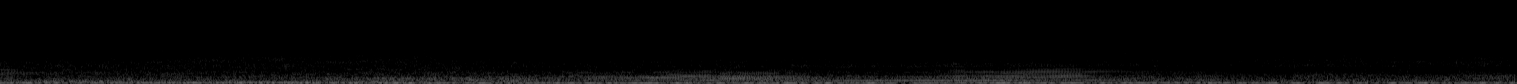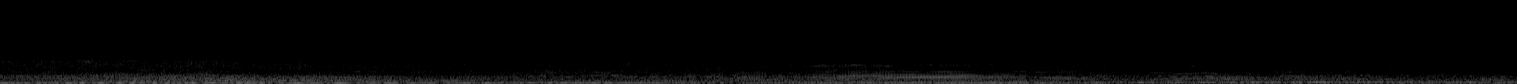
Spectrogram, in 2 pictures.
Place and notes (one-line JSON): {"title": "Jacksons Ln, Scarborough, UK - Gold Cup 2020 ...", "date": "2020-09-11 14:16:00", "description": "Gold Cup 2020 ... Twins qualifying ... Monument Out ...", "latitude": "54.27", "longitude": "-0.41", "altitude": "144", "timezone": "Europe/London"}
